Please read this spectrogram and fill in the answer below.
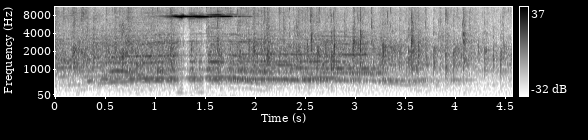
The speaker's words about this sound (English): It's a good place to clap and to shout.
